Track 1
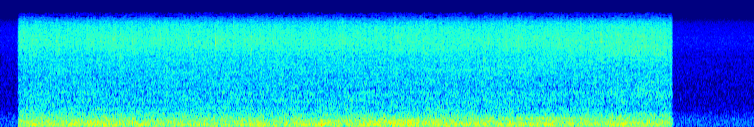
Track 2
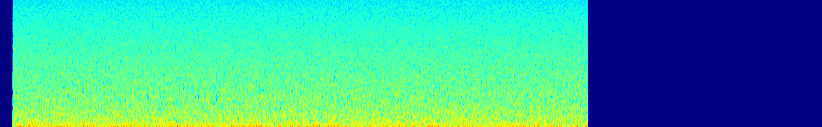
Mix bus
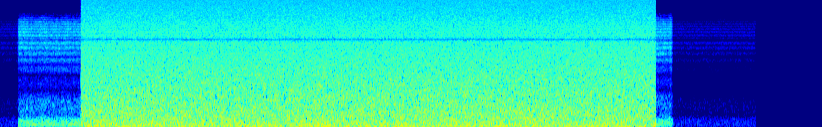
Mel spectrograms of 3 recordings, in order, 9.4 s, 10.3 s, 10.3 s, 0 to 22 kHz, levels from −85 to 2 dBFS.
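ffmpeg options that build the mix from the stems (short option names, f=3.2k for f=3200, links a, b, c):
-filter_complex "[0:a]equalizer=f=1.6k:w=0.97:g=-14.5,aecho=1:1:1.3:0.61,alimiter=limit=-21.5dB:level=0:latency=1:release=110,volume=-5.5dB[a];[1:a]adelay=850,volume=-2.5dB[b];[a][b]amix=inputs=2:normalize=0,lowshelf=f=180:g=-6,bandreject=f=6.1k:w=11"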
